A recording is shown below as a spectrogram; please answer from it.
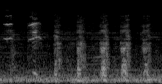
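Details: Dog named Denali riding in a car, hoping for a trip to the dog park, gives short breathy whimpers and pants, about five per second, with a faint high whine over road hum.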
